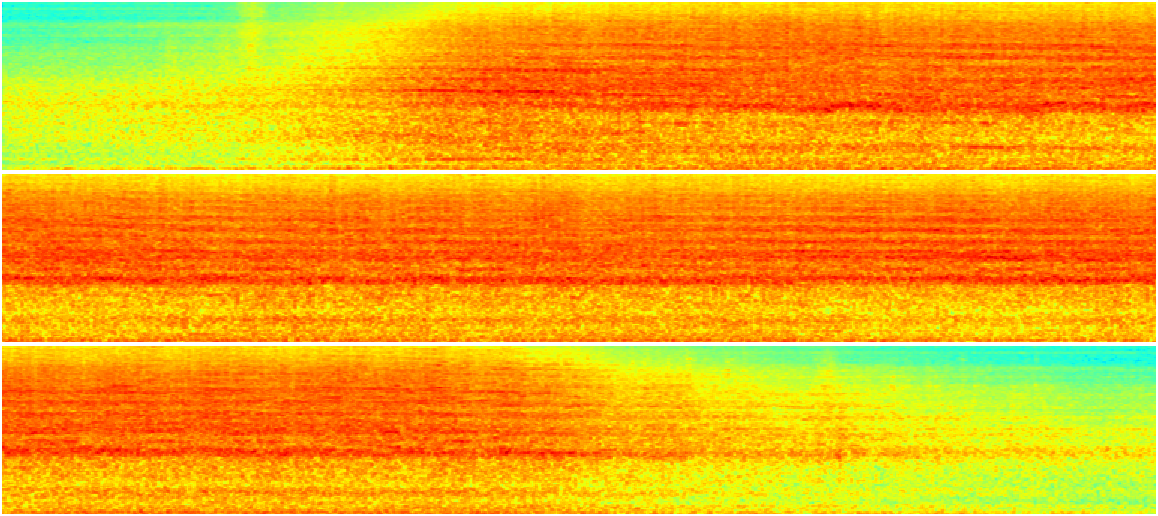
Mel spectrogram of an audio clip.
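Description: A freight train of bogie tank wagons, hauled by an electric locomotive, rolls past with a steady rumble of wheels on rail and a steady high ringing tone above it. The sound builds over the first few seconds as the train draws close, holds loud while the wagons pass, and fades away near the end as the train recedes.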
